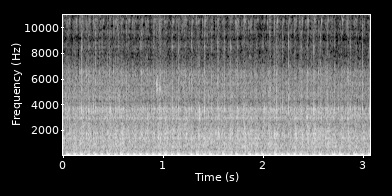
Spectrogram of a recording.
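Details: Honda CD70-type 2012 Hero motorcycle engine idling: quick, even thump with a dry metallic clatter on top; timing chain rattle, fixed by replacing the timing chain and seals.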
